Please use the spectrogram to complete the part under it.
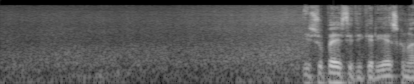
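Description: Waves splash and break against rocks.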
